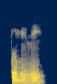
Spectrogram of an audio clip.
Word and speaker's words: bumili: Bumili si Kuya Rem ng laruan para sa anak niya.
